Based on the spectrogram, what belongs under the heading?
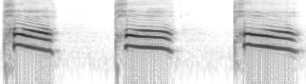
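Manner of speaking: hammed-up English accent, three identical drawn-out words; mock English accent. Shown as a demonstration. Scot mocking English speakers' identical words, exaggerated English accent. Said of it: "say those three words in an English accent".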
